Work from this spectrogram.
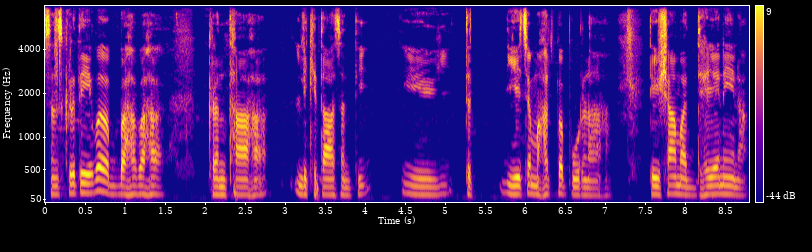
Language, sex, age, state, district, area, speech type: Sanskrit, male, 18-30, Gujarat, Surat, urban, spontaneous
